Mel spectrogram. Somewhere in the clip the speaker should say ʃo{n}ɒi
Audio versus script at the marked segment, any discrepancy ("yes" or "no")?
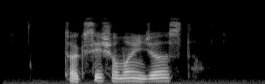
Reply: yes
